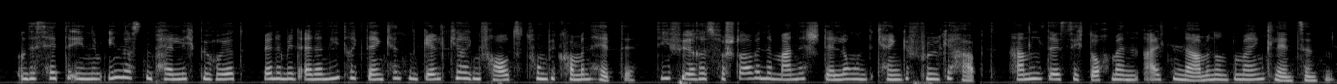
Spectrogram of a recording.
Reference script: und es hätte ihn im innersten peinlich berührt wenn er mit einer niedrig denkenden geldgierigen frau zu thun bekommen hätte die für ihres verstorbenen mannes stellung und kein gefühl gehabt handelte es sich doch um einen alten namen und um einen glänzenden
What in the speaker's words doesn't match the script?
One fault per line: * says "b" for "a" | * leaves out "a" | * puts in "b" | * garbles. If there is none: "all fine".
all fine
